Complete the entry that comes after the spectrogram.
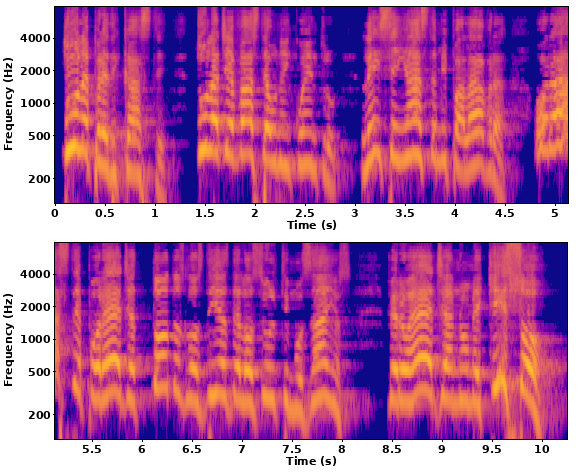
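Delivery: loud, forceful divine rebuke; God's voice shouting the charge; booming voice of God. Retold or imitated. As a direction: thunder it like God speaking down.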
